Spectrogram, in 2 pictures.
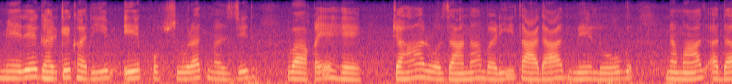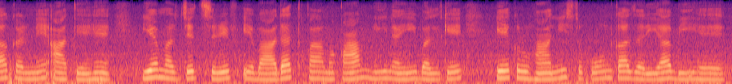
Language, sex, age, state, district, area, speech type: Urdu, female, 18-30, Delhi, North East Delhi, urban, spontaneous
